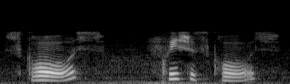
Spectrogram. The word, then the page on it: 's Gràs, frisches Gràs: Bas Rhin; Herrlisheim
